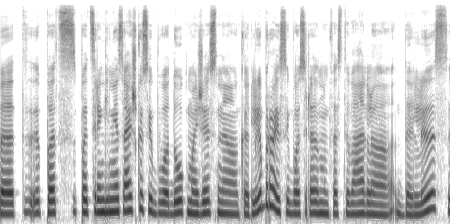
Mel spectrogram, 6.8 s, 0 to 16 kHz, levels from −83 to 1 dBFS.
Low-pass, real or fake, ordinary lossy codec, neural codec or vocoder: 14.4 kHz; real; AAC, 96 kbps; none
